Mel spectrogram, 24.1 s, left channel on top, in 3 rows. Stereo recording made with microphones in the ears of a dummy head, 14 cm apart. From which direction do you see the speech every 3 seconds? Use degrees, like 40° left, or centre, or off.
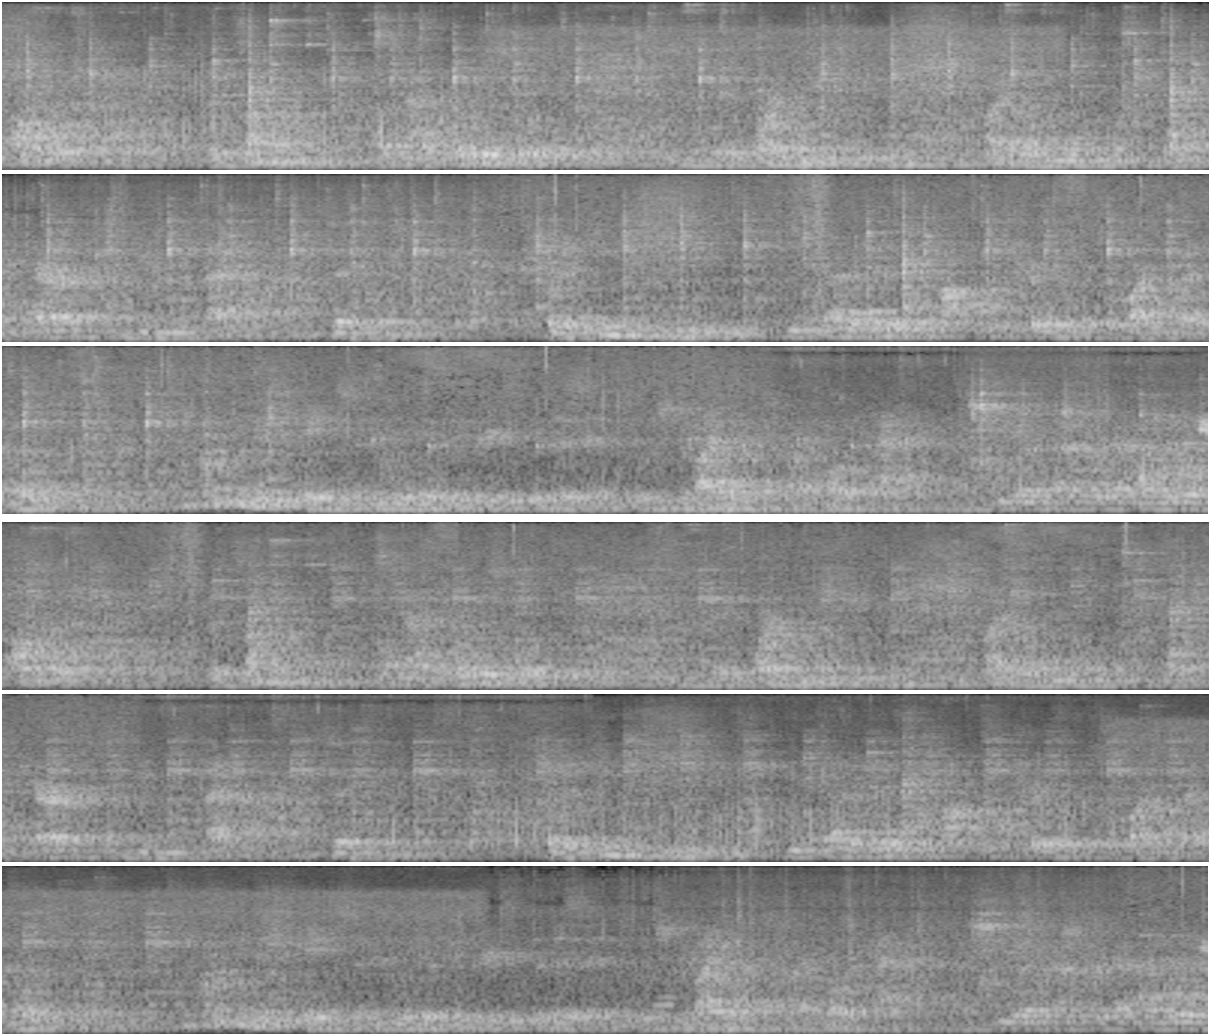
50° right, 50° right, 40° right, centre, 60° left, 50° left, 40° right, 40° right.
